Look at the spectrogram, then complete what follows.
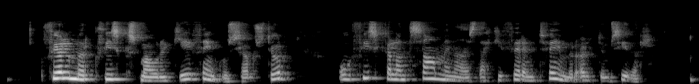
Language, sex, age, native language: Icelandic, female, 40-49, Icelandic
